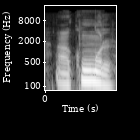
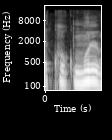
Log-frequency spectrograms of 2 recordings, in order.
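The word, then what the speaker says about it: 국물: अब तल हेरौँ, खुङमुल, खुङमुल भनेको झोल पदार्थ, यसलाई हामीले खुकमुल भनेनौँ, यसलाई हामीले खुङमुल भन्यौँ, ङ उच्चारण गऱ्यौँ गलाई।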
